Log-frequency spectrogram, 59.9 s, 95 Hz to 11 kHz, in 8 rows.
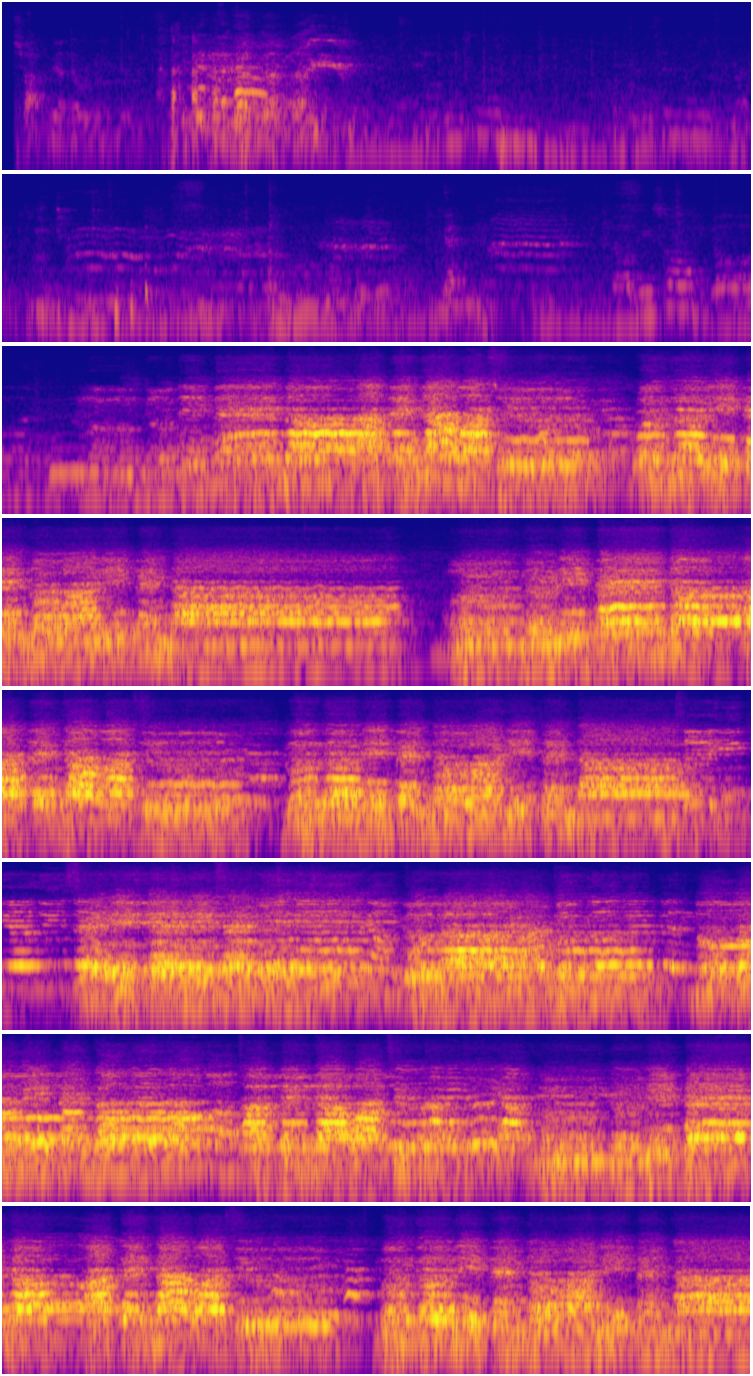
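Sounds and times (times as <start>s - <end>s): mixed choir singing a hymn: 1.9s - 3.2s, 13.7s - 59.9s.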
